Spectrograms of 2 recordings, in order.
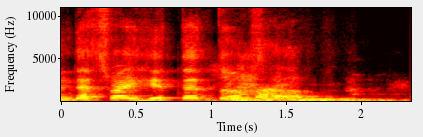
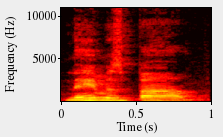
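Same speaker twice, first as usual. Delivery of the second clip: voice through static; 6 semitones lower, 5 dB quieter than usual. Real, not acted. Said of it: "my spirit box said".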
